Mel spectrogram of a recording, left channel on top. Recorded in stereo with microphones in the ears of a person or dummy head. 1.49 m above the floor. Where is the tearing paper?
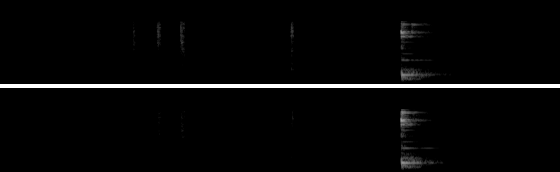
60° left (ahead or behind), 3.5 m.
